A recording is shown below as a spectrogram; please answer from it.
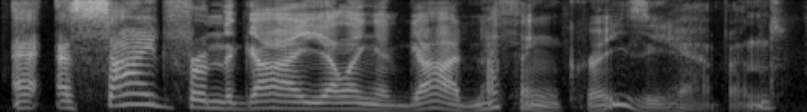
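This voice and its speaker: A man acting as a hapless but earnest low-level ad man in an audio drama, mild and sheepish as he plays down his mishaps. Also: huge pitch swings, moderate pace, fairly bright tone, no room sound, heavily acted. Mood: uneasy, defensive. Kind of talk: naturalistic audio drama dialogue.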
